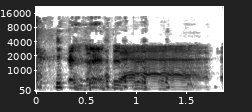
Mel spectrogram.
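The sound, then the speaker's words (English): A goat bleat sound effect: a loud, wavering, nasal cry that quivers for about a second, preceded by a few short bleating bursts, heard alone without talking. “Yeah, where's the goat bleed of randomness?”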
